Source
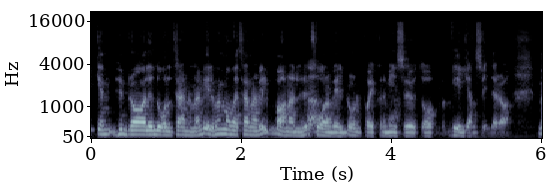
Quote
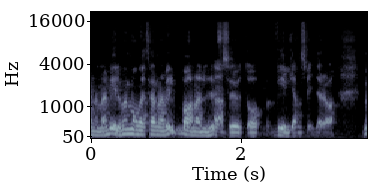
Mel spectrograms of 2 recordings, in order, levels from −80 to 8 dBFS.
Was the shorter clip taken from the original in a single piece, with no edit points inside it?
no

